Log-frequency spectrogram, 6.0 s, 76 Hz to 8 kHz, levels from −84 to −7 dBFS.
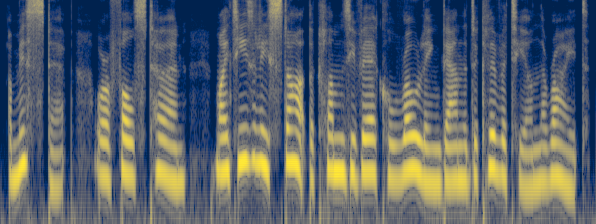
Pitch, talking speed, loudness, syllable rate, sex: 210 Hz, 190 wpm, -17 LUFS, 5.7 syllables/s, female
